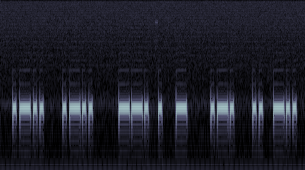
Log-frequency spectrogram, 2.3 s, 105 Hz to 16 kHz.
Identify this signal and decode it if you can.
Morse code, heard as a keyed tone, about 53 wpm, spaced as for 43 wpm, 670 Hz. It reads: LL GET RID
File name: archived / CRSnet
